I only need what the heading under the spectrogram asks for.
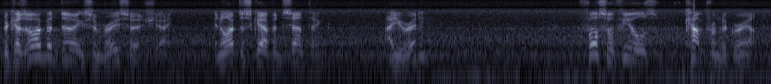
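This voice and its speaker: An actor playing an overzealous, self-important news anchor in an audio comedy, pompous and melodramatic with emphatic pauses. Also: male voice, a little high, big pitch swings, bright, forceful tone, slight background noise, full character voice, low-quality recording. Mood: earnest, pressing. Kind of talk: mock current-affairs broadcast, scripted audio comedy.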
